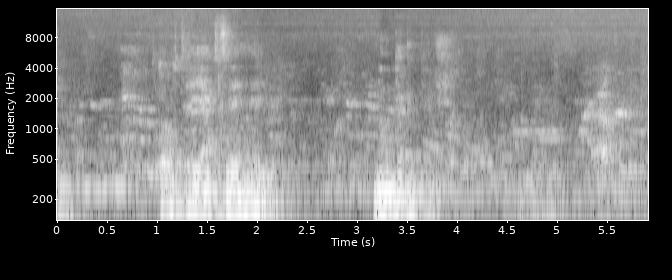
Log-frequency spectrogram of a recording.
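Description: A man speaks loudly into a microphone through a loudspeaker.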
